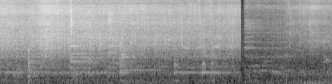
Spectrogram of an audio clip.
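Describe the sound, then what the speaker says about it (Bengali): Yardlong beans and mixed vegetables seasoned with salt and turmeric stir-fry in a pan for an alu borbotir posto dish, with a steady loud sizzle and scraping stirs that drop away abruptly near the end. "আরও কিছুক্ষণ বরবটিগুলো একটু ভাজা করে নেব।"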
